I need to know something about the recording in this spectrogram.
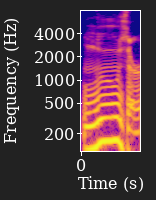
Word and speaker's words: loser: and then we have loser which has that long o and the S is a z so you can practice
